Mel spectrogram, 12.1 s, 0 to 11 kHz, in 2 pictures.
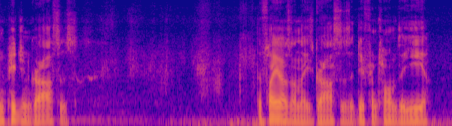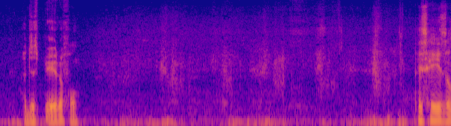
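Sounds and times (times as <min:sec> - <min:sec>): soft rustles of grass: 0:00.0 - 0:12.0.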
